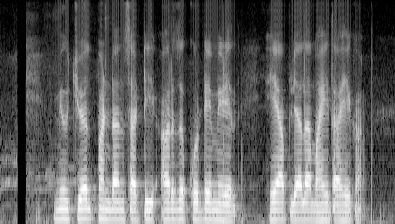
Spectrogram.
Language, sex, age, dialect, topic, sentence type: Marathi, male, 25-30, Standard Marathi, banking, statement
